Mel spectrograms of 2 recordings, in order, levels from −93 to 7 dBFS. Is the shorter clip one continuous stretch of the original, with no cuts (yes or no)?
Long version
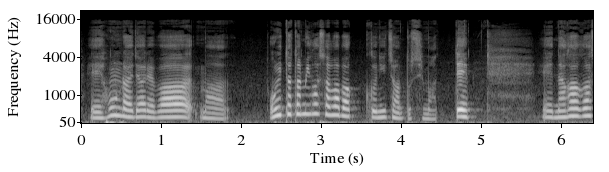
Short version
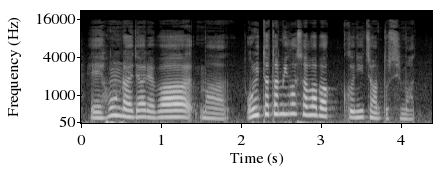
no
